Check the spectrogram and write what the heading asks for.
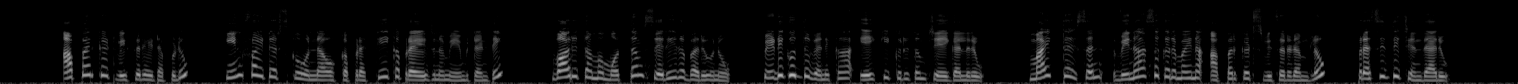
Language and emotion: Telugu, neutral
